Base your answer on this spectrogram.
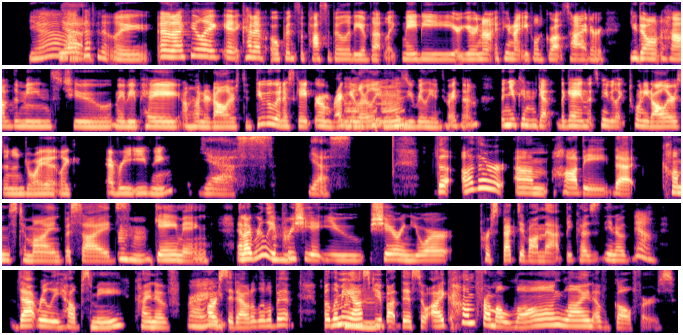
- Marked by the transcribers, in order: tapping; other background noise
- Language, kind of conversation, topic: English, unstructured, Why do some hobbies get a bad reputation or are misunderstood by others?
- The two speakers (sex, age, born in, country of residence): female, 30-34, United States, United States; female, 55-59, United States, United States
